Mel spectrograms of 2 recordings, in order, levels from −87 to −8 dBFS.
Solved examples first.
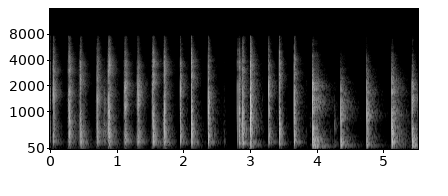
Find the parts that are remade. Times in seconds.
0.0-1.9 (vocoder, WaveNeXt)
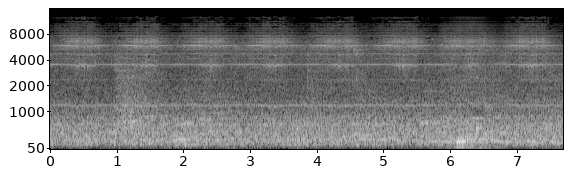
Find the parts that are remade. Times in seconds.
5.9-6.9 (autoencoder, DAC-VAE)

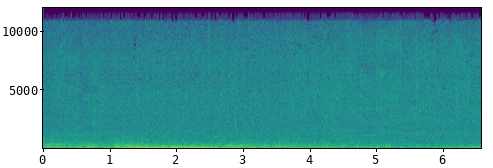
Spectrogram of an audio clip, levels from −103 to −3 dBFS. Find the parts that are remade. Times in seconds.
0.0-1.3 (codec, SNAC); 4.3-5.7

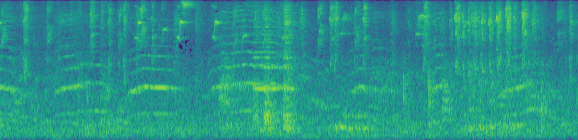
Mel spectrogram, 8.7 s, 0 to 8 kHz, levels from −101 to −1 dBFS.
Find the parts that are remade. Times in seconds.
0.4-1.5 (autoencoder, DAC-VAE)

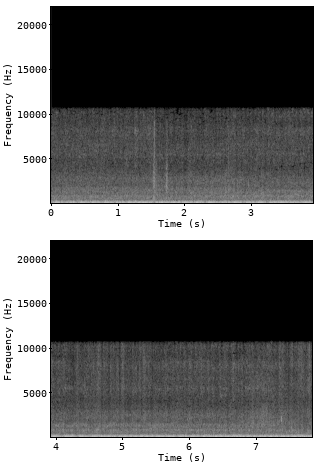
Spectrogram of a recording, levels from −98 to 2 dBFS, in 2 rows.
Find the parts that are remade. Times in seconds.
4.2-5.6 (codec, HILCodec); 7.3-7.9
